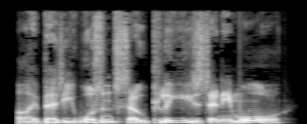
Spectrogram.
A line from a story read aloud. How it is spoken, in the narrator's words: Stormy said with a grunt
